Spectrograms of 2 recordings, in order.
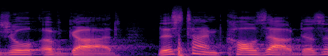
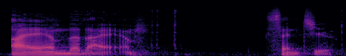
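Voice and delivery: low, soft divine declaration; hushed, solemn God; 3 semitones lower, 7 dB quieter than usual. Acted. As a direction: lower the voice and let the name fall softly. God gives Moses his name.

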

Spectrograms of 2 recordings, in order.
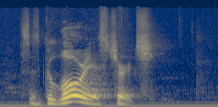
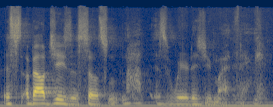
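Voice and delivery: whispered aside; 6 semitones lower, 6 dB quieter than usual. Real, not acted. Aside to congregation.

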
